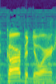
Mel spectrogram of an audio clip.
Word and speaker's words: Garbodor: I have trouble pronouncing I've always had trouble pronouncing his name we're gonna border go boy I still I apologize yeah garbodor yeah that it is garbage at garbodor yeah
